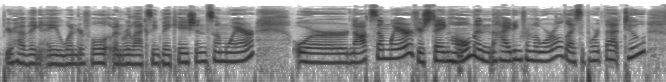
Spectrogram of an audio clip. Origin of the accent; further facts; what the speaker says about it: Montana, United States; It's very different from my own childhood growing up in Montana, in rural Montana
